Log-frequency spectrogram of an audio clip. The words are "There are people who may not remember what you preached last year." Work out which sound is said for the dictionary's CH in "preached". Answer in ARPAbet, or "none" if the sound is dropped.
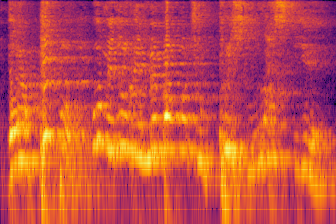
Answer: S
